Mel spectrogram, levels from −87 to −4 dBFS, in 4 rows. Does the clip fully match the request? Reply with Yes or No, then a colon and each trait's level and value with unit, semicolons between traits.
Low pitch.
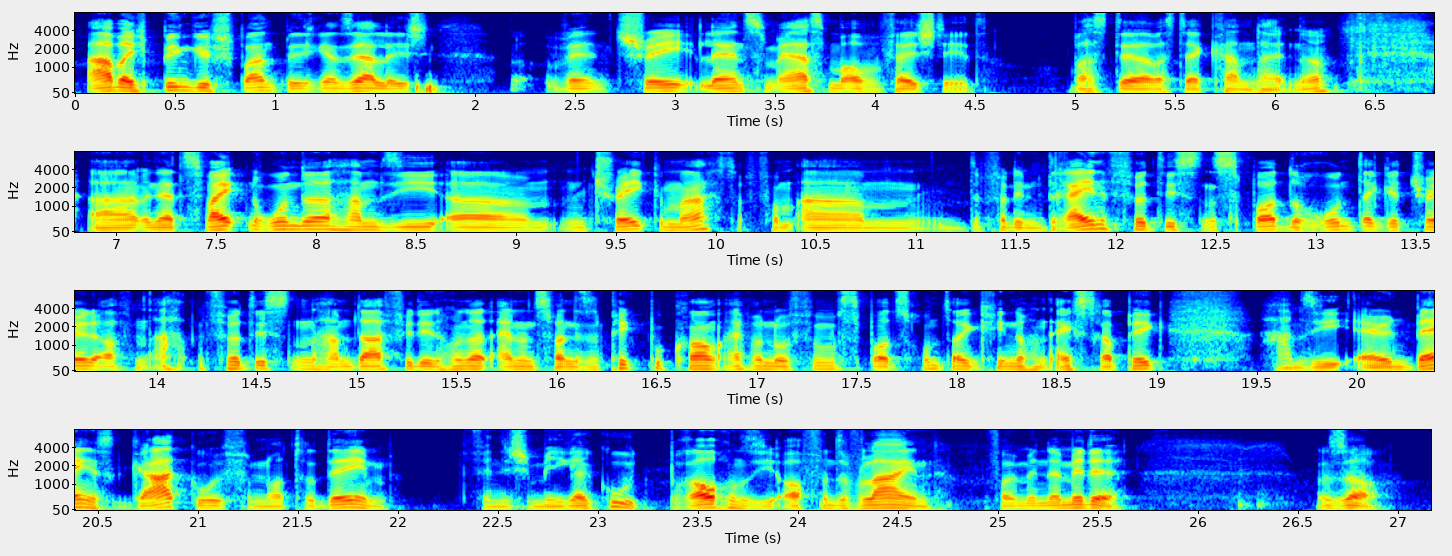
Yes: low, 105 Hz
